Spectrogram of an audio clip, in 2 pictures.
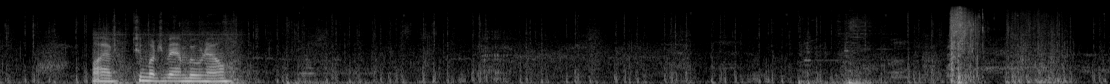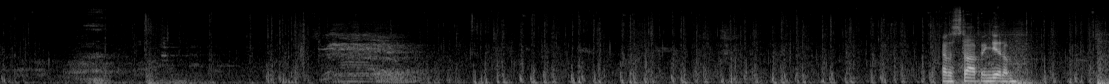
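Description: A horse's hooves gallop over snow.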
